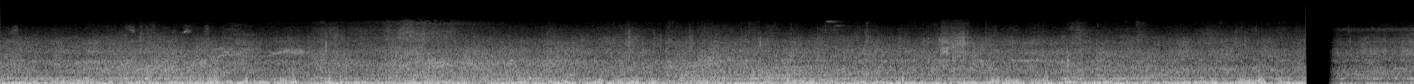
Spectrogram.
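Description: Wind rushes loudly past the rider outdoors.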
